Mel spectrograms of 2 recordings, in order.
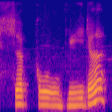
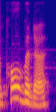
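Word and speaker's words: Sepulveda: a and of course people who've never heard it pronounced try to sound it out and it does look like simple veda and it's a poverta it's a family name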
